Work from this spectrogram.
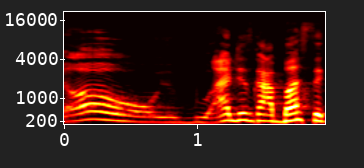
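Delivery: slow, caught-out tone with long drawn oh. Retelling how the dad reacted on being seen: imitating a caught-out attitude. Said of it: "kinda attitude".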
